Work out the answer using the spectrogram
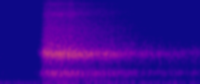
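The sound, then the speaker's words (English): One deep breath from a guided belly-breathing exercise. It starts abruptly, holds steady as a soft airy rush, then slowly fades over about a second and a half, faint and alone with no talk. “what would it look like to inhale into your belly first? Hold your breath with an I am affirmation. And as you exhale, say free.”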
